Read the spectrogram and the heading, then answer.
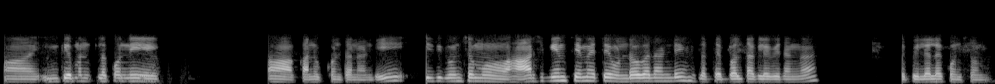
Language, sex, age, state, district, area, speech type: Telugu, male, 18-30, Telangana, Ranga Reddy, urban, conversation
